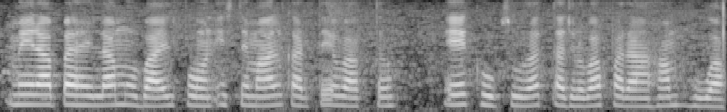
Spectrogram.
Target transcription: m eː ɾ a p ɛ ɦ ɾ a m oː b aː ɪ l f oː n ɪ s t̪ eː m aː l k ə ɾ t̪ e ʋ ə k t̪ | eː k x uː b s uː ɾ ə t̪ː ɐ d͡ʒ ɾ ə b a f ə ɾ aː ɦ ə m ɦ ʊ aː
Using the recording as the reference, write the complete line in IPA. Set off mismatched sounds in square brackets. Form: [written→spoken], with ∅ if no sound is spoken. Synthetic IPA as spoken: m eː ɾ a p ɛ ɦ [ɾ→l] a m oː b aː ɪ l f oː n ɪ s t̪ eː m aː l k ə ɾ t̪ e ʋ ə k t̪ | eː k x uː b s uː ɾ ə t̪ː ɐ d͡ʒ ɾ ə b a f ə ɾ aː ɦ ə m ɦ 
